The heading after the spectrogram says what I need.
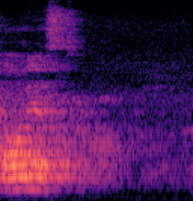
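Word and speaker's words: honest: एच ओ एन इ एस टी एच से शुरू है। एच क्या है? कसोनेंट लेटर है। एच क्या है? कसोनेंट लेटर है। लेकिन इसका उच्चारण हो जाएगा एक्सीलेंट है। ऑनेस्ट ऑनेस्ट एक्सीलेंट है। किससे लिखा गया? ओ से लिखा गया। इसलिए इसमें हो जाएगा एन ऑनेस्ट।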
